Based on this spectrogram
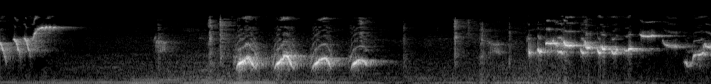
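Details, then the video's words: White-rumped shama song used as tutor audio so pet cage birds sing readily. A rising whistle opens, then four looping slurred notes and a long descending warbled phrase, with a faint low hum beneath. "MASTERAN GACOR - Suara Burung Murai Batu"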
